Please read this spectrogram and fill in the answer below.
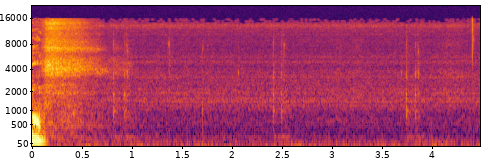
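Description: A few faint computer mouse clicks against quiet room tone.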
